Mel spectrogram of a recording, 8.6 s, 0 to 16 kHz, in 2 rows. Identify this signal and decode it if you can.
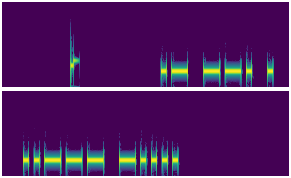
Morse code, heard as a keyed tone, about 15 wpm, 700 Hz. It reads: AGE 26
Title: Practice QSO - Exchange 3 - More Info - 15wpm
